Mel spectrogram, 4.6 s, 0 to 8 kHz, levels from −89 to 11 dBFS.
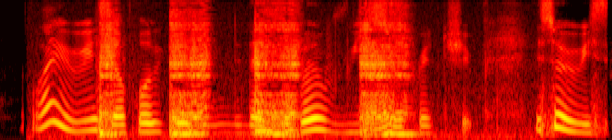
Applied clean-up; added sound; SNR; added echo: none; Fart; 1 dB; none.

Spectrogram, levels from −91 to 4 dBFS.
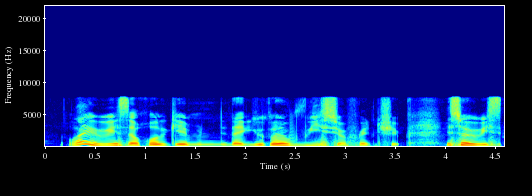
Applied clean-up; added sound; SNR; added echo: none; none; none; none.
